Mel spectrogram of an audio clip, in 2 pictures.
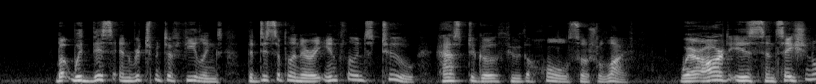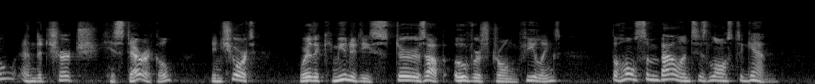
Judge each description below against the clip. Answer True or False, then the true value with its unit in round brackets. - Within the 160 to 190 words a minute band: False (150 wpm)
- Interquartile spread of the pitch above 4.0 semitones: True (4.8 semitones)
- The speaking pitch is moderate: True (165 Hz)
